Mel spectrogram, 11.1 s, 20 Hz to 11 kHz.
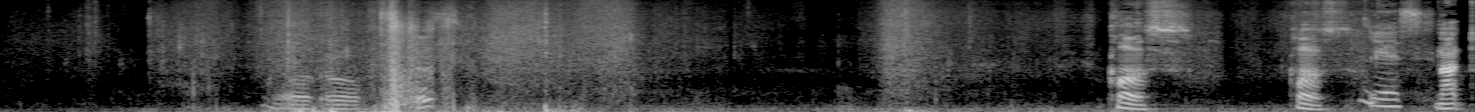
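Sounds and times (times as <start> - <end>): rustling and handling noise: 0.0 - 10.8.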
